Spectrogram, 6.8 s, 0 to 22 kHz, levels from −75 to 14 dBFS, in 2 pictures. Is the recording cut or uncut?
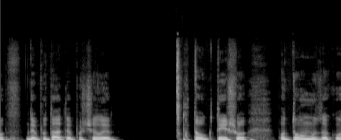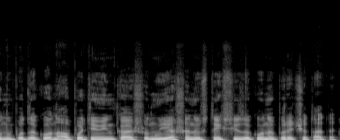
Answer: cut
